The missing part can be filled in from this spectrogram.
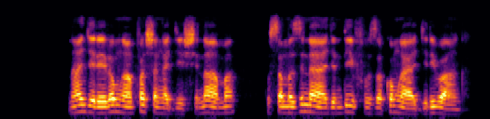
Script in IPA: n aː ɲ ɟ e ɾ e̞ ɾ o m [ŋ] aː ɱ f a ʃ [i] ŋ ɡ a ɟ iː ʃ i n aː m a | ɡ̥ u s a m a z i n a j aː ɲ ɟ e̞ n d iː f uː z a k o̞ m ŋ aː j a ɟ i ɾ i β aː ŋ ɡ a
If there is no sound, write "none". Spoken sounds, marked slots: ŋ, a

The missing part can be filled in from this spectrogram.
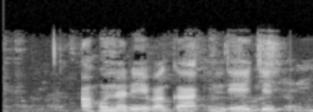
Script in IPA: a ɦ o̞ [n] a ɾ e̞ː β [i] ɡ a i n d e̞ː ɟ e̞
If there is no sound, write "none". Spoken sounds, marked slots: n, a

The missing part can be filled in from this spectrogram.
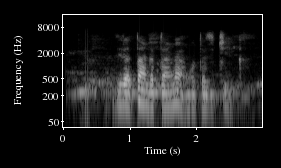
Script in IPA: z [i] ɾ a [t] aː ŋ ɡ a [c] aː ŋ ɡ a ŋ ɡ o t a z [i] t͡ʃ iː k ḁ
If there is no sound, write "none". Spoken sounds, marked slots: i, t, t, i

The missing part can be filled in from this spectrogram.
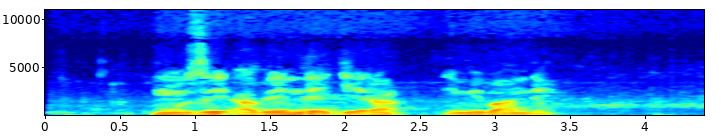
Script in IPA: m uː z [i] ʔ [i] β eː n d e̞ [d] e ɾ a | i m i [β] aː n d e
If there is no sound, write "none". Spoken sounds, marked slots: i, a, ɟ, β

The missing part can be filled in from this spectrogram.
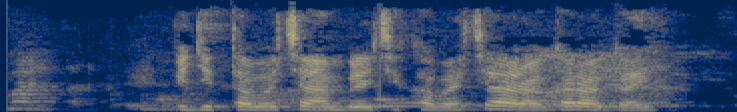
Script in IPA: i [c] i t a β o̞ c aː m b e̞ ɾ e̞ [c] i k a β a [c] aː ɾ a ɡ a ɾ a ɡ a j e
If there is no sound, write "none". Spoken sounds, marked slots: ɟ, c, c

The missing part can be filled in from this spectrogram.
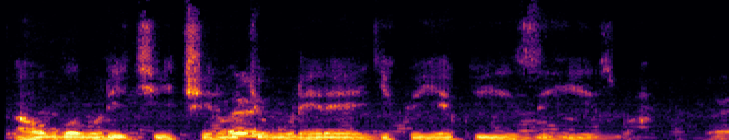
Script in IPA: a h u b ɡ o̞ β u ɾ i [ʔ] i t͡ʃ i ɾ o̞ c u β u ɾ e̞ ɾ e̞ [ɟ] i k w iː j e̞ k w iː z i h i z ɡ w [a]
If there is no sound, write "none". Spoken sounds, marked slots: c, ɟ, a

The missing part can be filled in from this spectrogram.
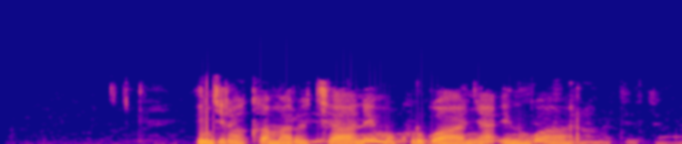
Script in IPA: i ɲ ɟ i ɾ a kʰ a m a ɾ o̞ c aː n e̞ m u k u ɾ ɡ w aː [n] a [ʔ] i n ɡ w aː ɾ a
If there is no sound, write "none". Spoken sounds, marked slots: ɲ, ʔ

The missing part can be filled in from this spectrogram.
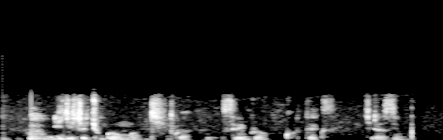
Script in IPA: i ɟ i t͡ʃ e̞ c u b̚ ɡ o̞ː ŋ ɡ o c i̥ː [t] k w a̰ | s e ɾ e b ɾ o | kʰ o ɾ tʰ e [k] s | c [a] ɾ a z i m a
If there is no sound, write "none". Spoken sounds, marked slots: t, k, i

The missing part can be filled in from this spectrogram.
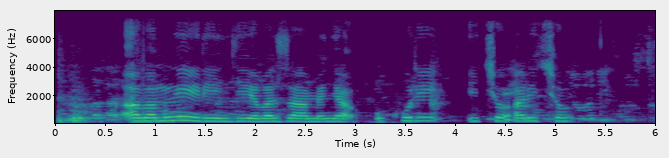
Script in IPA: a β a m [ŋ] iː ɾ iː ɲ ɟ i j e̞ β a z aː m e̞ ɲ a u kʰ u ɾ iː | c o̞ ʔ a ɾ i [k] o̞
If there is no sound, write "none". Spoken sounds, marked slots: ŋ, c

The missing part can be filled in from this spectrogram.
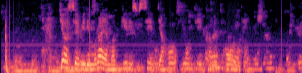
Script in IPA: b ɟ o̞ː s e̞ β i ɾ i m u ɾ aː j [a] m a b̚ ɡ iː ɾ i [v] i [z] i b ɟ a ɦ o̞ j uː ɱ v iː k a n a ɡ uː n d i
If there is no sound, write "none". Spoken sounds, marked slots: a, z, s

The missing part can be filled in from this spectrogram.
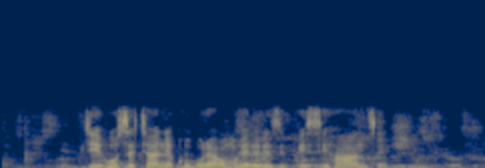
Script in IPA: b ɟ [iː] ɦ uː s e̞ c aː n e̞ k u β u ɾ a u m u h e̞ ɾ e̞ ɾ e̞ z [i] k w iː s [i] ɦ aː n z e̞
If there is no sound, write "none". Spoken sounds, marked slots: iː, i, i

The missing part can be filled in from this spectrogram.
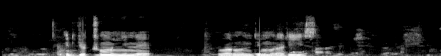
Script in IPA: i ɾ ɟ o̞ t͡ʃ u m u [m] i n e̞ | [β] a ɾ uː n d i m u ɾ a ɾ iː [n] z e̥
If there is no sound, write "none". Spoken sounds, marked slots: ɲ, β, none

